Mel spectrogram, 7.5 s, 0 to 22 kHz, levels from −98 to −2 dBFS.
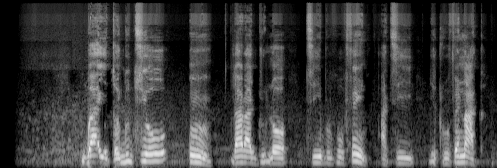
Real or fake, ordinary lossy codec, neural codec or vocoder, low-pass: real; none; none; none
